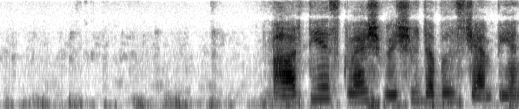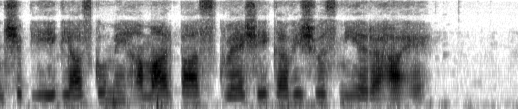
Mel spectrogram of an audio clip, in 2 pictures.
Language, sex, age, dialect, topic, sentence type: Hindi, female, 25-30, Marwari Dhudhari, agriculture, statement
